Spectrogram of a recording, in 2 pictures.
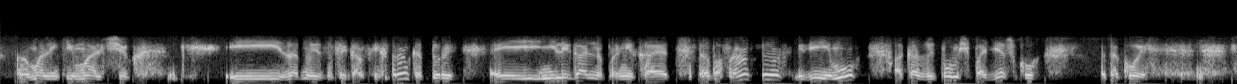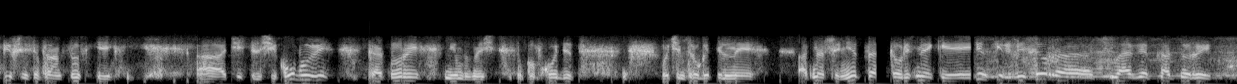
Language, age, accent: Russian, 40-59, native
